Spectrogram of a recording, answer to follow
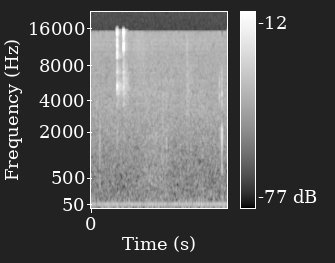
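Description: Computer mouse button clicked: two faint clicks close together about half a second in, over near silence.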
